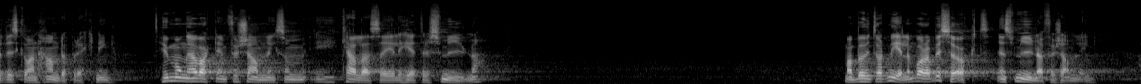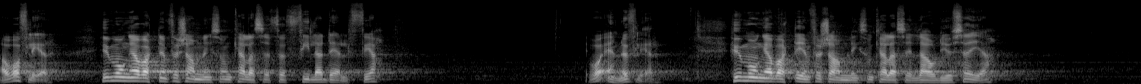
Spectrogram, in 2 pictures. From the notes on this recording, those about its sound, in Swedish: Inspelning från Immanuelskyrkan Skövde.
